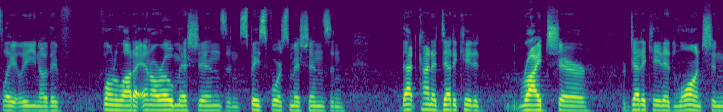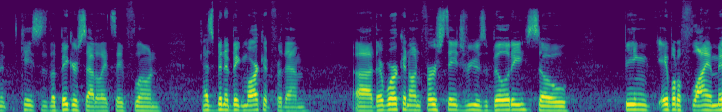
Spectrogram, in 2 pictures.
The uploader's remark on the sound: Live from Space Symposium 2023. Live from the Redwire booth at Space Symposium 2023! Then talk with a trio of drop-in guests.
